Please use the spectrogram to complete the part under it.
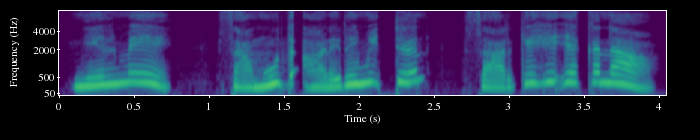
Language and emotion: Santali, surprised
